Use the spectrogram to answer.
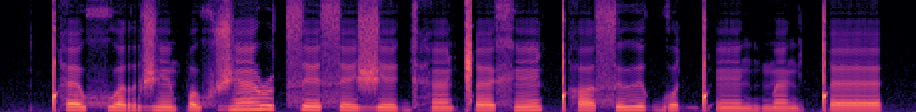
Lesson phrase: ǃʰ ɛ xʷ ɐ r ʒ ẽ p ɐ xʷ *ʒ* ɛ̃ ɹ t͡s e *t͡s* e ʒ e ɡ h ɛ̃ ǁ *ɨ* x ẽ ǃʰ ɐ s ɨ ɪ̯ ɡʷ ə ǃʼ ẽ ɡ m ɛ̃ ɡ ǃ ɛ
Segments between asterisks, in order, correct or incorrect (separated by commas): correct, incorrect, incorrect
